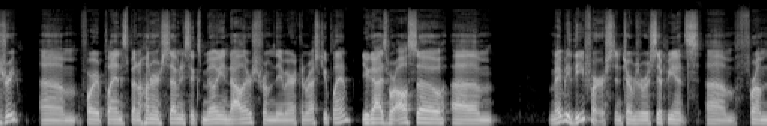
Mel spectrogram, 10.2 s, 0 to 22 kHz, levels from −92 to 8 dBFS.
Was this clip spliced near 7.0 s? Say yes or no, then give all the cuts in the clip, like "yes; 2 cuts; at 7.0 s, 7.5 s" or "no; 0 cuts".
no; 1 cut; at 4.7 s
